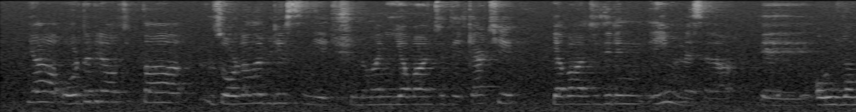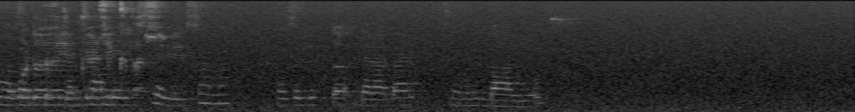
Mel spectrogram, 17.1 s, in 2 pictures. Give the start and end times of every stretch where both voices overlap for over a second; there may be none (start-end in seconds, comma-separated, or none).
8.7-10.2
